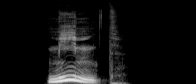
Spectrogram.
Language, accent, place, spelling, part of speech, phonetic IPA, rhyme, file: German, Germany, Berlin, mimt, verb, [miːmt], -iːmt, De-mimt.ogg
- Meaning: inflection of mimen: 1. second-person plural present 2. third-person singular present 3. plural imperative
